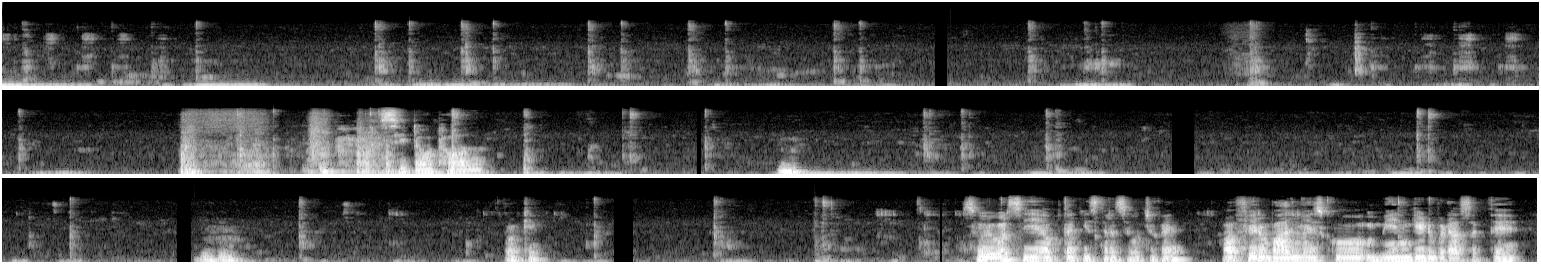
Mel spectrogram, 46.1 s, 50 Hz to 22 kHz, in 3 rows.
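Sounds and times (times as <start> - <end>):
computer mouse buttons clicking: 3.7 - 5.2, 10.2 - 11.2, 12.4 - 15.7, 25.8 - 26.2, 29.4 - 29.8.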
